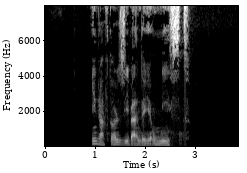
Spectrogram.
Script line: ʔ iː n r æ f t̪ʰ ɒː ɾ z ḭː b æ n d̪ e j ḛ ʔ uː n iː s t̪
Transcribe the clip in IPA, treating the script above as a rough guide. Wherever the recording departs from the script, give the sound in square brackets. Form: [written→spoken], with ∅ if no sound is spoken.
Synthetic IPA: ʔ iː n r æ f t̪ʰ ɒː ɾ z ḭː b æ n d̪ e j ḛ ʔ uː n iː s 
